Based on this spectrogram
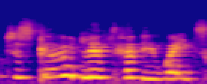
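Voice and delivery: pitched high, half-laughing plea; a playful, overcome sign-off plea; mock emotional. Real, not acted. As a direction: rise up into a mock-tearful appeal. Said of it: "those got me emotional".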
